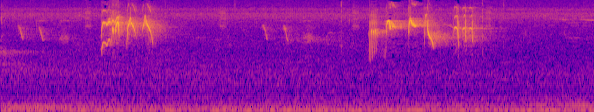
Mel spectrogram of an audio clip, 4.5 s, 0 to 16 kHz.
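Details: Song thrush in March 2018 delivering quick high, thin phrases, clusters of sharp repeated notes and brief squeaky trills, two bursts in a few seconds, with a constant low hum underneath.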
